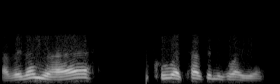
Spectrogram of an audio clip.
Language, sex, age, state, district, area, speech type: Hindi, male, 60+, Bihar, Samastipur, urban, conversation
